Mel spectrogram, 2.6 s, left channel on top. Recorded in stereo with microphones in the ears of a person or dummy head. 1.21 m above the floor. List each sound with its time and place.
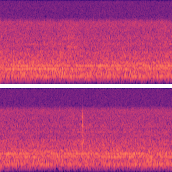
Only background noise.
